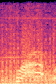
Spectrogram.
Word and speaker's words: frappe: That's a frappe. Like you just call it. Like no one calls them frappes either. It's pronounced frap.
